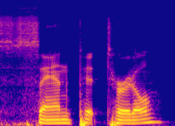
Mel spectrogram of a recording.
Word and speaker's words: SXNDPT TXRL: Even though you know if you look at the actual name you you get a bunch of X's in your way there. This is uh Sand Pit Turtle with Yearn for the Earn.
